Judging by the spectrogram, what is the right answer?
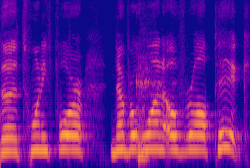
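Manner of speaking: dreamy, high, loud, gushing storybook wonder.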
